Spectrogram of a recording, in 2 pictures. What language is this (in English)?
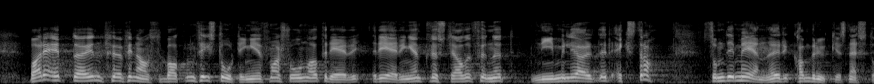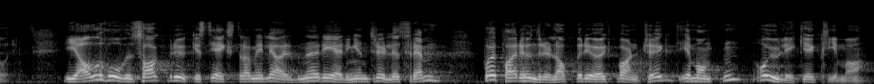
Norwegian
